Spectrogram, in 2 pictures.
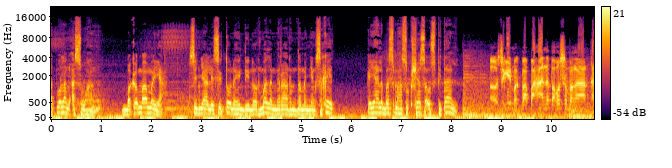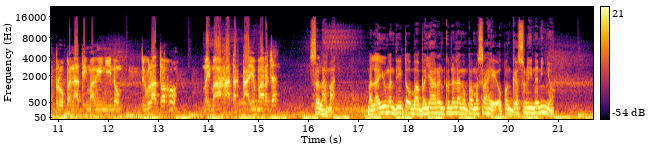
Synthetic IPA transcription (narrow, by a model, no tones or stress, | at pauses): ʔɐt̪̚wɐlaŋʔɐsʊɐŋbɐkamaːmɐja̰sɛɲaːlɛsɪt̪o̞nɐhɪnd̪inoɾmalɐŋnɐɾaːɾɐmd̪ɐmanːɲaŋsɐkɛt̪̚ | kɐjalɐbasmɐhɐsok̚ʃasɐʔospɪt̪alʔo̰sɪɡɛmɐɡ̚papɐhaːnɐpɐko̞sɐmɐŋakɐt̪ɾoːpɐnaːt̪ɪŋmaŋiŋiːnomsɪɡʊɾaːd̪oɐko̞ | mɐjmɐhaɦaːt̪ɐk̚t̪aːjo̞paːɾɐd͡ʒan | sɐlaːmɐ̰t̪̚ | mɐlaːjʊmɐnd̪iːt̪o̞babɐjaːɾɐnkonɐlaŋɐŋpɐmɐsaːhɛʔo̞̰pɐŋɡɐsʊliːnɐnɪɲːo̞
